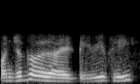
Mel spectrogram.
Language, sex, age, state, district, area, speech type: Sindhi, male, 30-45, Maharashtra, Thane, urban, conversation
